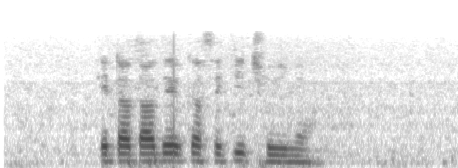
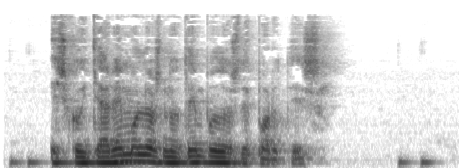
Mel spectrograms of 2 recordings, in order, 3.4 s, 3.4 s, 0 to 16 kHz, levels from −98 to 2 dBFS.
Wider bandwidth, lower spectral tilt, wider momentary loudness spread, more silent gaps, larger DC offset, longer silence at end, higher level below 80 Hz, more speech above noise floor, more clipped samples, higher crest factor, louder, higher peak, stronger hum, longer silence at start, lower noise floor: second, 7.6 kHz vs 11.5 kHz; about the same, -6 dB/octave vs -7 dB/octave; second, 11 LU vs 14 LU; neither; neither; first, 1 s vs 0.2 s; second, -68 dBFS vs -56 dBFS; first, 34 dB vs 29 dB; neither; about the same, 18 dB vs 16 dB; second, -36 LUFS vs -20 LUFS; second, -20 dBFS vs -4 dBFS; neither; first, 0.75 s vs 0.1 s; first, -69 dBFS vs -49 dBFS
